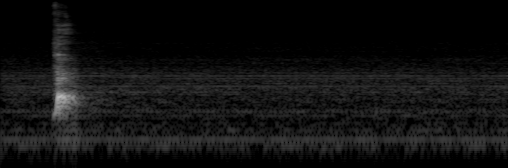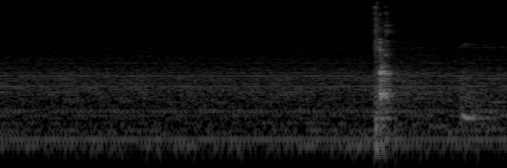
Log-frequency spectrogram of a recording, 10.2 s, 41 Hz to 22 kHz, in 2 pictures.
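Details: Hiccups in a person who rarely gets them, starting suddenly on waking in the morning, lasting almost 20 minutes, described as very bad and fast. Two sharp, brief throat catches about eight seconds apart over quiet room hum.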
